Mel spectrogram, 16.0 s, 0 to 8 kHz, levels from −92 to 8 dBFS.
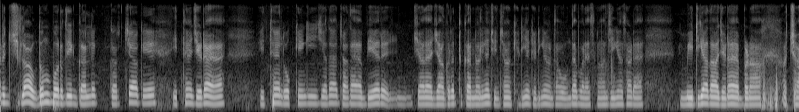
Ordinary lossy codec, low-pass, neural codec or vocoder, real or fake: none; 7.2 kHz; none; real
